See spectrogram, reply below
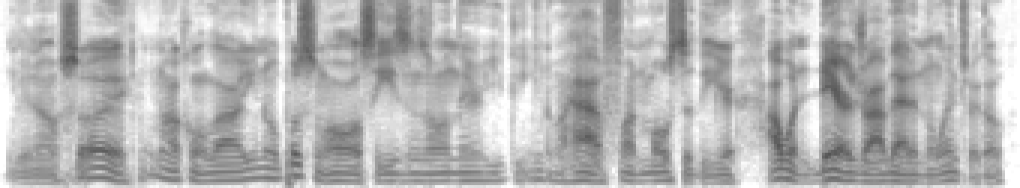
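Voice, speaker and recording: A young man with a deep, low voice talks cars in a relaxed, rambling way, leaning on filler words. The sound is close and dry, with no room around him. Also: fast talker, no echo. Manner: laid-back, many fillers like "you know". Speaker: podcast co-host. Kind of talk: casual car chat.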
